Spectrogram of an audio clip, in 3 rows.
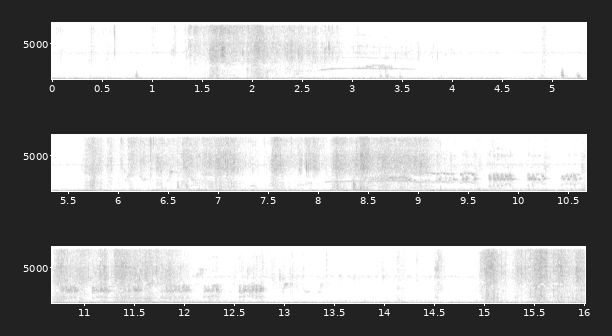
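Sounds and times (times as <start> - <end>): rustling in dry leaves: 0.0 - 16.0
faint bird calls: 2.4 - 3.9, 5.1 - 13.8.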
